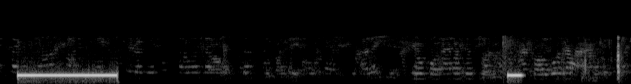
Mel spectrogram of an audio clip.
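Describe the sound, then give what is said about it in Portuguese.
A telephone tone sounds after a dropped call. A steady, mid-pitched beep lasts about a second, then a person talks, and a brief second beep cuts in near the end. “a ligação caiu. Isso, caiu.”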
